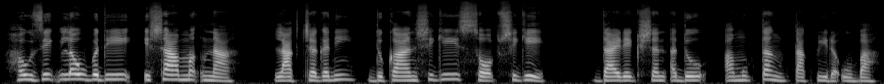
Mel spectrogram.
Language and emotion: Manipuri, neutral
